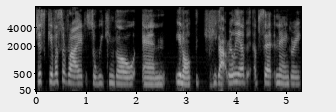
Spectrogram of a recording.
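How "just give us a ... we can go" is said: ordinary talk, nothing marked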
